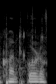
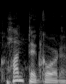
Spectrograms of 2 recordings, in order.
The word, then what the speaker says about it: Punta Gorda: court at that moment beautiful sunset here in punta corto florida now it's nice i'm not squinting anymore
